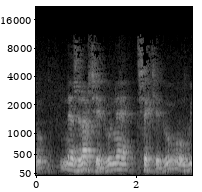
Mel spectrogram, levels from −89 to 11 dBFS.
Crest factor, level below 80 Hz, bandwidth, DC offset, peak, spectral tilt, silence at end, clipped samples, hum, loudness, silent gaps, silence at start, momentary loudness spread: 16 dB; -64 dBFS; 11 kHz; under 0.1%; -8 dBFS; -6.5 dB/octave; 0 s; under 0.1%; none; -24 LUFS; none; 0 s; 10 LU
